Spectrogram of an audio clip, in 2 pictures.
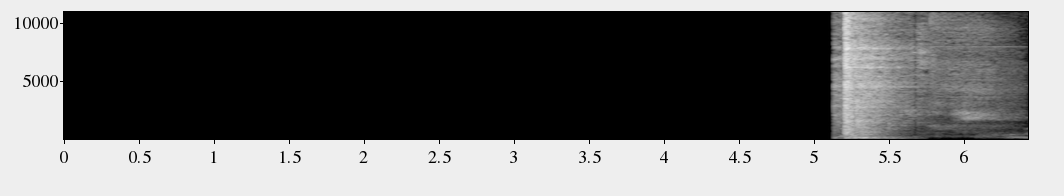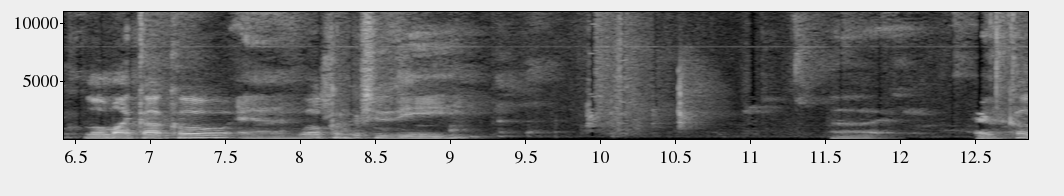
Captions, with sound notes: (gavel thuds) Hello, (speaking in foreign language) and welcome to the Agriculture Environment Committee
